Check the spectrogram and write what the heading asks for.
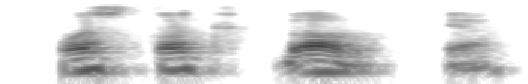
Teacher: kaf sukun di sini memiliki sifat al-hams. Jadi berikan dorongan nafasnya.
